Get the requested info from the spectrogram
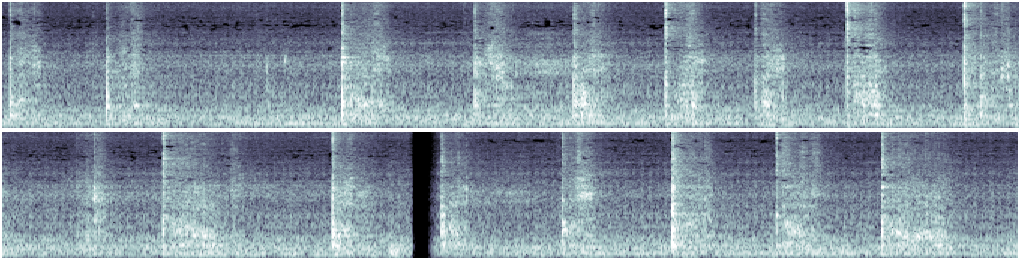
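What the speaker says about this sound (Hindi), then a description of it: "हल्की आंच पे ये जो है ना आयल में ये चीज़ें जल रही हैं" Ingredients cook in oil over a low flame, a soft sizzle running beneath regular sharp clinks and scrapes of stirring in the pan, with no voices.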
